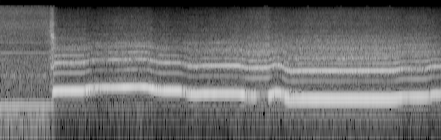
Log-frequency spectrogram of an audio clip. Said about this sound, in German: Auch aus einem uralten Staubsauger stellt er ein Instrument her. Eine alte Milette ist es. Normaler Staubsauger.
